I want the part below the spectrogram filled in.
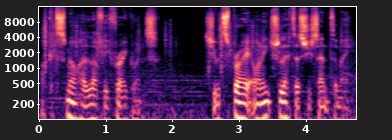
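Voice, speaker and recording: An actor playing a weary young British soldier of the First World War in a sombre, reflective audio drama monologue. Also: male voice, deep voice, steady tone, normal speed. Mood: quiet, wistful. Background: prominent music.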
